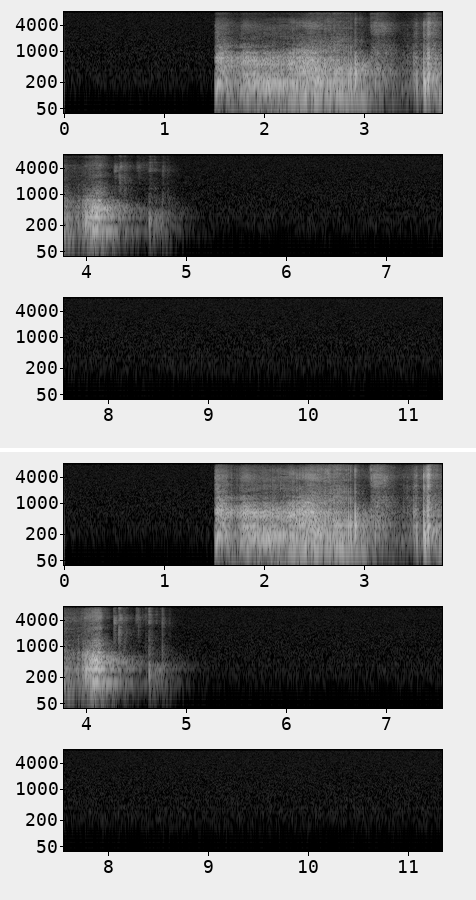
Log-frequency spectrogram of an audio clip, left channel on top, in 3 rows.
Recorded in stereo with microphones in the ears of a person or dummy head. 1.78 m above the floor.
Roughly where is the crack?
Right.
